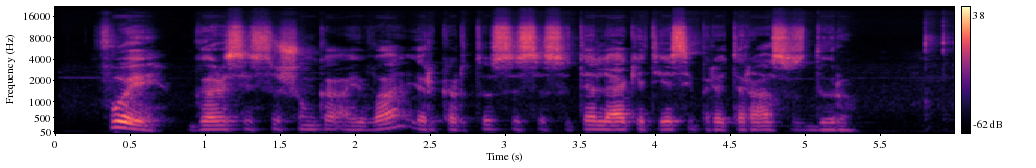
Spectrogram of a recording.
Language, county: Lithuanian, Vilnius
